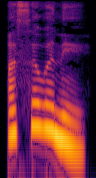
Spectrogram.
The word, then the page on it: ಆಸವನ: āsavana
